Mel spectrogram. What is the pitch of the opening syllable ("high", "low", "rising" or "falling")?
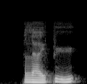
rising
